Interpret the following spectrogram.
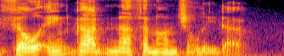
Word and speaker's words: Gelida: Punxsutawney Phil ain't got nothing on Gelida, or Gelida, to say her name correctly.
